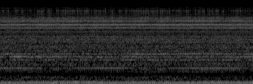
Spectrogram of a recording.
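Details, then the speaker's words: Brüel & Kjær WA 0155 balancing demo unit, motor with new belt, feedback-regulated speed: smooth, even whir at one steady pitch, no wobble or knocks; running normally. "that is really nice um and it's rock steady over there because it's feedback regulated and all that kind of stuff"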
